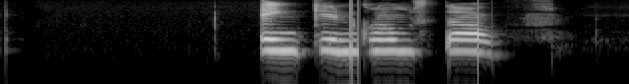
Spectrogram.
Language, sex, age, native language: Icelandic, female, 8, Icelandic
